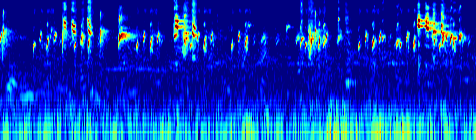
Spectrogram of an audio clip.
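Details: Group of European goldfinches singing together, a chorus meant to encourage goldfinches to sing through their moult; bright, tinkling twittering phrases with rapid high chirps and buzzy trills in dense overlapping bursts.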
